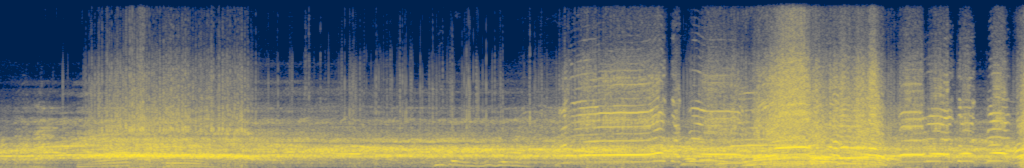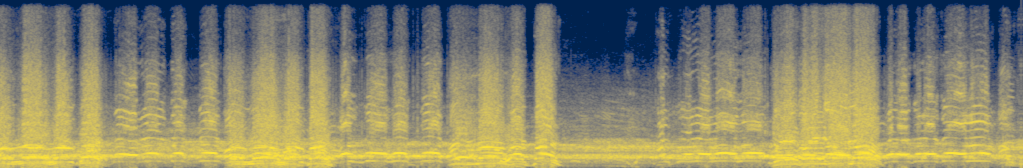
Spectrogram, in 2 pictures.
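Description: A crowd at an outdoor Islamic sermon gathering chants slogans together, loud, rhythmic bursts of massed voices rising and falling in repeated waves that fill the whole stretch.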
